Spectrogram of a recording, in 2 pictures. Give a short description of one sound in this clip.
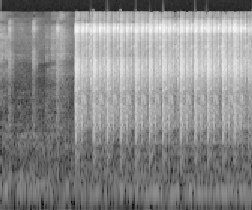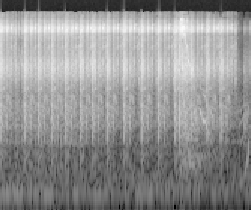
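Pistols fire in rapid bursts of gunshots.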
